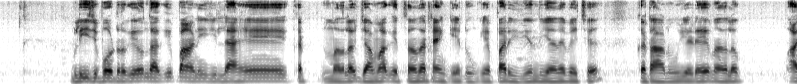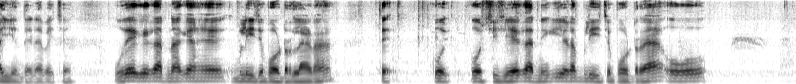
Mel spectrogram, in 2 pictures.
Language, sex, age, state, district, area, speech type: Dogri, male, 18-30, Jammu and Kashmir, Samba, rural, spontaneous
